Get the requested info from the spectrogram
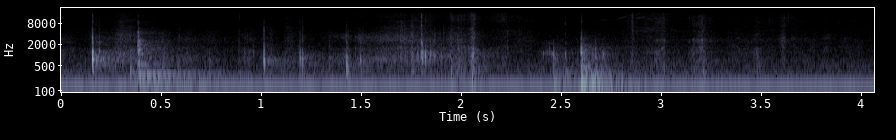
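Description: A foam insert being worked out of a rubber Boom Racing Hustler RC crawler tire by hand: scattered rubbing and squeaking handling noises, and a knock about two and a half seconds in as the tire is set down on a wooden table. A steady low hum runs underneath.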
